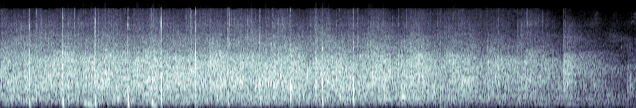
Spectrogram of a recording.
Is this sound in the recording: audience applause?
yes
